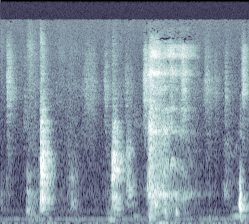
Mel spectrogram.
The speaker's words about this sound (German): Kurzes Hunde-Chaos hier.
